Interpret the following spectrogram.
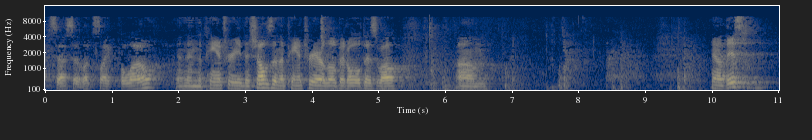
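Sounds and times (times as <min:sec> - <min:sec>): faint footsteps on hard floor: 0:06.8 - 0:09.9.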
